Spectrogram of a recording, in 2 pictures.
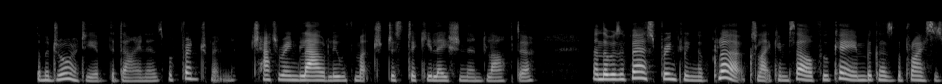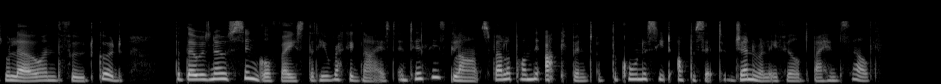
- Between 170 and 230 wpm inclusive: Yes, average, 190 wpm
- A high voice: Yes, high, 195 Hz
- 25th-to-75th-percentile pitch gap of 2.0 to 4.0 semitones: No, average, 4.5 semitones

